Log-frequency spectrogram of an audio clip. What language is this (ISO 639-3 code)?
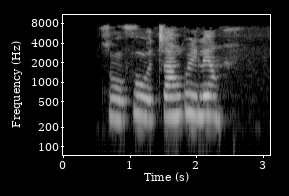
zho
